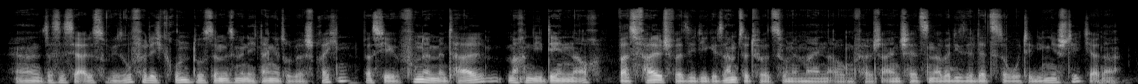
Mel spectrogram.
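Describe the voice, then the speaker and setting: With a very deep, low pitch, a man talks at a fairly quick pace with hardly any pauses. Noticeable background noise runs underneath. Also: ordinary pitch variation. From Germany. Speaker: podcast co-host. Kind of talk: casual political chat.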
